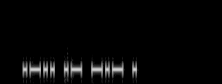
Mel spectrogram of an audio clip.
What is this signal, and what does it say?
Morse code, heard as a keyed tone, about 34 wpm, 700 Hz. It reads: LAKE
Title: Sentences from Top 1100 Words - New Word Drill Alt - 35wpm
